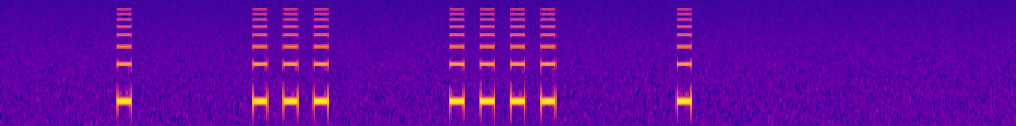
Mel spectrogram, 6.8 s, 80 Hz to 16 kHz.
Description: Beep code, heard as beeps from a small speaker, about 800 Hz. 1-3-4-1. In Phoenix BIOS tables: memory failure on an address line.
